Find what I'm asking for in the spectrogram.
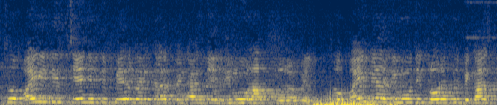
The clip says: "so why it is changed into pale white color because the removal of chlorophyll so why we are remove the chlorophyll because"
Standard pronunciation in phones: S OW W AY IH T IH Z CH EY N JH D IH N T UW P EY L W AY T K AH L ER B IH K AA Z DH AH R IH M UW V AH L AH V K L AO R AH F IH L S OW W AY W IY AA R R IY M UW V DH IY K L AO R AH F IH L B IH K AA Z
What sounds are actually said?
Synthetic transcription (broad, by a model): S OW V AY IH T IH Z CH EY N JH IH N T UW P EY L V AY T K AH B B IH K AA Z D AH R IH M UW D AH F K L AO R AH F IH L S OW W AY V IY AA R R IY M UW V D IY K L AO R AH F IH L B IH K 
